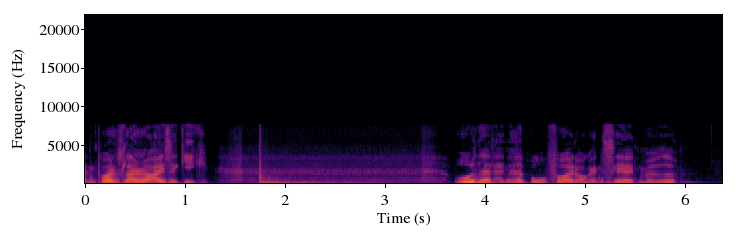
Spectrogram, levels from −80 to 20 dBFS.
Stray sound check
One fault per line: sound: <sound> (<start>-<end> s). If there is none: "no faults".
sound: thud (1.7-3.3 s)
